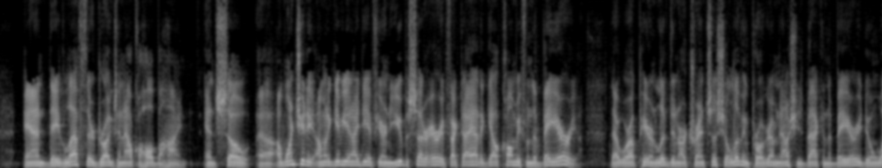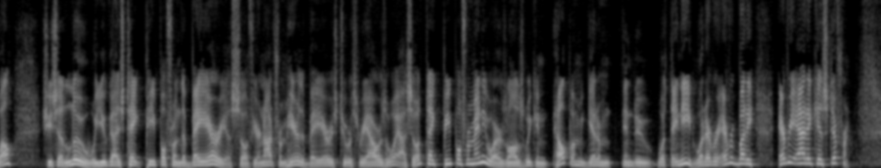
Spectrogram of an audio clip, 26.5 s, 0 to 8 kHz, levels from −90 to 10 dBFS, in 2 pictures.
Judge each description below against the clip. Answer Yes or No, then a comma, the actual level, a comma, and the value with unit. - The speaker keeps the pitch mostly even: No, average, 3.3 semitones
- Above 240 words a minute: Yes, fast, 255 wpm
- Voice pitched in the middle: Yes, medium, 150 Hz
